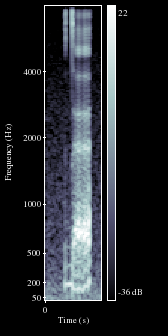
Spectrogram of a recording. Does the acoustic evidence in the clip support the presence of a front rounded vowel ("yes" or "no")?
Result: no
